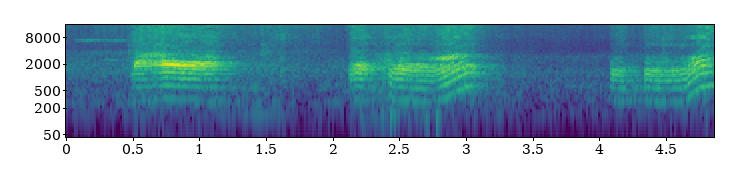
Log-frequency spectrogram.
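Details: Caged pet talking parrot making three drawn-out, nasal, meow-like calls with bending pitch, each close to a second long, separated by short pauses, over a faint low hum.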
